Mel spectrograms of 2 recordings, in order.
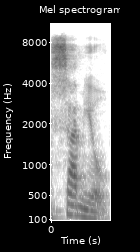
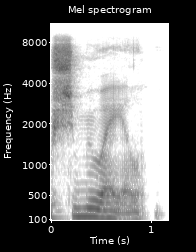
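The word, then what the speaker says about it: שמואל: of the Lord and Samuel or shuel uh which is more literally how it's how it's should be pronounced um is means God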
